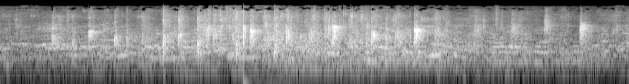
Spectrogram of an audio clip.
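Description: An audience at a school parents' event claps in a moderately loud, uneven patter of many hands, with voices and chatter mixed in throughout.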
